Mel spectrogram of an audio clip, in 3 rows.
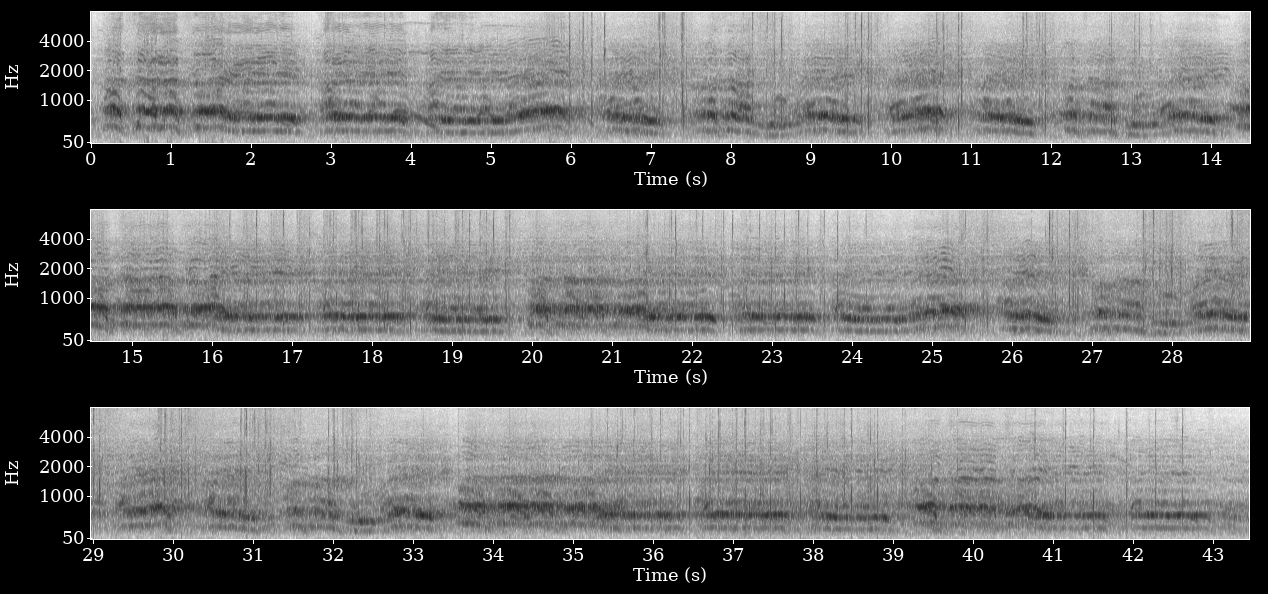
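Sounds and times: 
football crowd chanting: 0.0 - 43.4.

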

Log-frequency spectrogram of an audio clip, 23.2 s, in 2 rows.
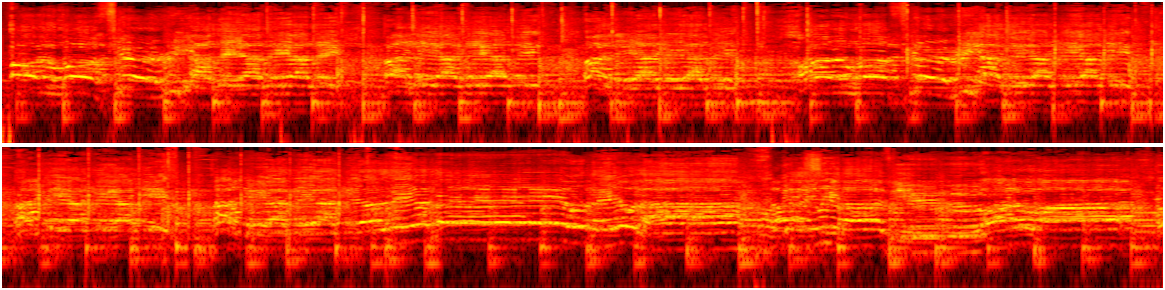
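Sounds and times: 
fan chants: 0.0 - 23.2.

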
